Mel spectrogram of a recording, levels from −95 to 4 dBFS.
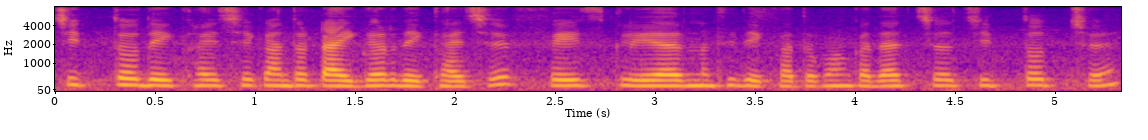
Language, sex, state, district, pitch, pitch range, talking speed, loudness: Gujarati, female, Gujarat, Gandhinagar, 200 Hz, 195-210 Hz, 190 wpm, -15 LUFS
